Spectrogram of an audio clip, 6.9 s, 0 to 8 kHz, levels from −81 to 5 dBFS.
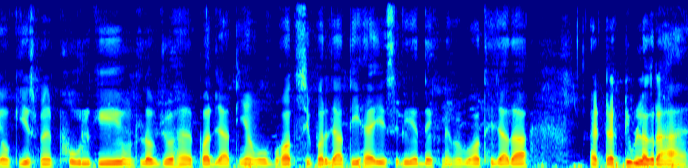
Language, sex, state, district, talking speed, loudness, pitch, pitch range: Hindi, male, Chhattisgarh, Kabirdham, 200 wpm, -19 LUFS, 115 Hz, 110-120 Hz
